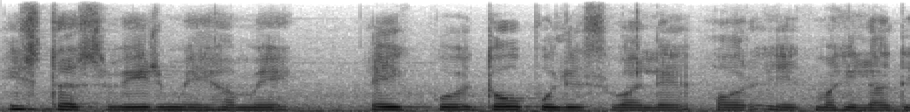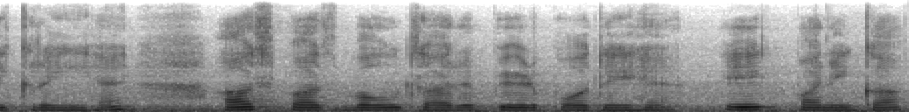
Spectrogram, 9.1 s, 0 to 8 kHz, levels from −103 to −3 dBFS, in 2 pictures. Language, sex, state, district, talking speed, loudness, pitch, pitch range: Hindi, male, Haryana, Jhajjar, 160 wpm, -17 LUFS, 180 Hz, 175-190 Hz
